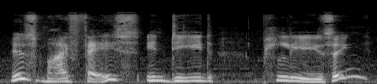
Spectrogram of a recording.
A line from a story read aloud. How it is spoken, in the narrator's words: demanded the king eagerly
